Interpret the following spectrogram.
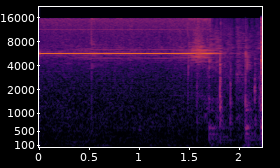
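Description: A steady, high-pitched electronic tone at one pure pitch, held for about two seconds and cutting off near the end, followed by a few light paper clicks.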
